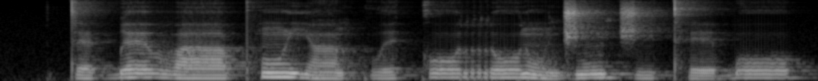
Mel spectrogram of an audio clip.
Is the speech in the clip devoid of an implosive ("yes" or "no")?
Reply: no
